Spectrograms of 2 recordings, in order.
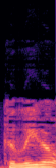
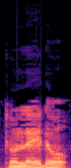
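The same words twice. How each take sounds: First: It is said with an American accent. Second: It is said with a Spanish accent.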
